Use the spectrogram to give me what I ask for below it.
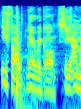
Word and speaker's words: Aoife: Pronounce Aoife.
